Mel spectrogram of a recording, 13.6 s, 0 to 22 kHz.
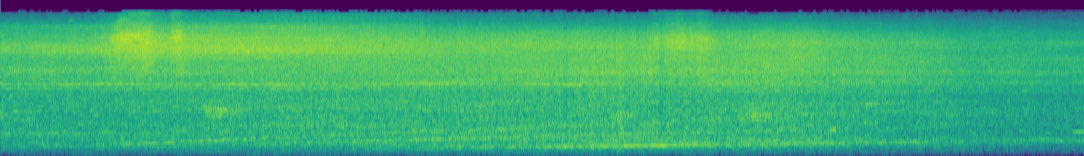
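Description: JR 201 series electric train pulling away, its armature-chopper control whining in tones that rise slowly as it gathers speed, over wheel and rail running noise. Two brief sharp sounds come about 2 s and 8 s in.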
